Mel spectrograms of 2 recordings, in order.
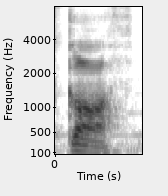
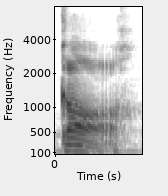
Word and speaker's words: Goth: Yeah, that's Goth. G O T H. They kind of say it like Gau.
